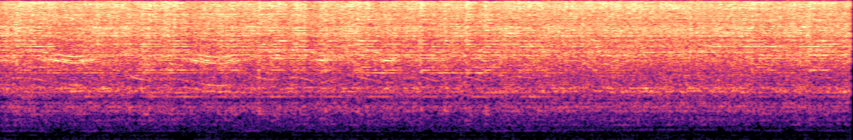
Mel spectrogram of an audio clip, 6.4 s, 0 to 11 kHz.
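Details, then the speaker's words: Lapping a valve into its seat with a drill and grinding compound on a 4.7 Dodge cylinder head. A continuous gritty hiss and rasp with an even texture; the granular compound is cutting normally, before it thins out. "So, as you're doing it, you can hear the the uh when you first start, you can hear all the grain granular portions of the the gr the compound. You can hear that doing its job."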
